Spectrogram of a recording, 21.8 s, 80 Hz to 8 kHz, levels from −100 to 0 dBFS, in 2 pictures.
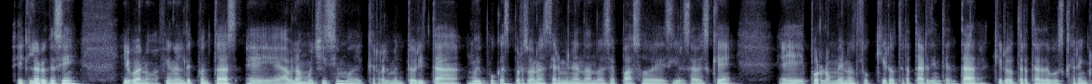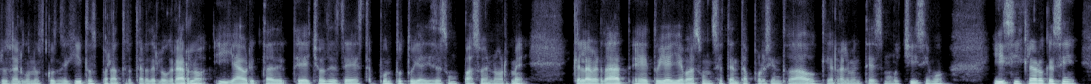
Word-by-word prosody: Sí, 120 - +2
claro 120 -1 +5
que 115 - +3
sí, 135 +2 +3 0.4
y 115 - +1
bueno, 105 -4 +2
a 90 - -6
final 105 +1 +1
de 115 - +2
cuentas, 115 +1 +3
eh, 90 -4 -1
habla 100 +3 +2
muchísimo 110 +4 -1
de 110 - -3
que - - -10
realmente 100 0 -3
ahorita 100 0 +1
muy 125 -2 +2
pocas 135 +1 -5
personas 115 -1 0
terminan 105 -1 0
dando 105 +1 0
ese 105 +1 -3
paso 100 +5 -2
de 105 -3 +1
decir: 95 0 -4
"¿Sabes 105 0 -3
qué? 130 +3 0 0.4
Eh, 100 -3 0
por 105 0 0
lo 95 - -1
menos 105 +5 0
lo - - -5
quiero 110 0 -1
tratar 100 -2 -1
de 100 - -1
intentar, 110 +9 +1
quiero 105 -5 -1
tratar 100 -1 0
de 100 - +2
buscar, 95 +3 -4
incluso, 100 -1 -2
algunos 95 0 -2
consejitos 110 +5 -1
para 110 -5 -2
tratar 95 -1 -6
de 95 - 0
lograrlo", 100 +10 +2
y 105 -3 -1
ya 95 0 +2
ahorita, 105 +2 0
de 100 - -1
de 110 - +2
hecho, 120 +6 0
desde 110 -5 +1
este 105 - -6
punto 125 -2 -1
tú 120 -2 -2
ya 110 - +3
diste 105 0 -1
un 110 -1 -2
paso 110 +1 -2
enorme, 100 +7 -2 0.4
que - - 0
la 95 -1 +6
verdad, 100 +1 +4
eh, 100 -2 +2
tú 100 - -1
ya 100 0 +5
llevas 100 +1 +2
un 105 -2 -1
70% 100 -2 -2
dado, 100 +7 +2
que 110 -6 -4
realmente 95 -1 -4
es 90 - -7
muchísimo, 105 +6 -3 0.5
y 110 -2 +5
sí, 165 +11 0
claro 150 -2 +5
que 130 - +4
sí, 165 +4 0
105 Hz, 225 wpm, -25 LUFS, 100-115 Hz, 0.5 s, la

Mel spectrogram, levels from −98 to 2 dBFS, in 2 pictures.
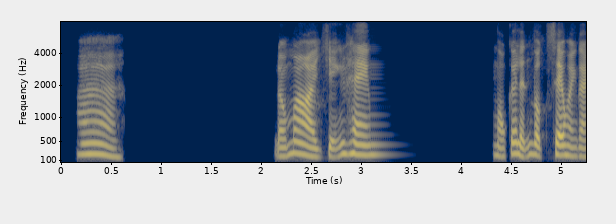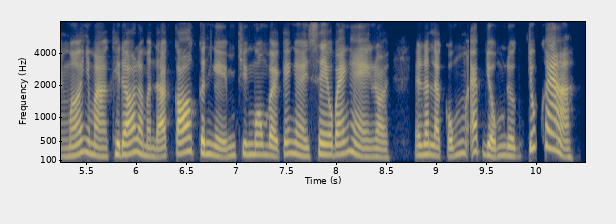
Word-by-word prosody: À. 220 -5 -3 1.5
Đúng 180 +6 -5
rồi, 205 -8 +3
chuyển 180 +6 -6
sang 210 -1 -1 1.0
một 180 -4 -6
cái 235 +4 -1
lĩnh - - -2
vực 205 - -3
sale 210 - +4
hoàn 200 -3 -3
toàn 175 -1 -3
mới, 200 +6 +1
nhưng 250 - -3
mà 190 -3 +2
khi 220 +5 0
đó 220 +2 +5
là 250 - +1
mình 185 -5 -4
đã 175 +2 +3
có 245 +7 +4
kinh 250 -4 +2
nghiệm, 185 0 -2
chuyên 220 +1 -3
môn 215 -1 0
về 195 -3 +2
cái 235 - -2
nghề 205 -6 0
sale 215 +4 +2
bán 220 +5 +2
hàng 190 -9 0
rồi, 165 -2 -2 0.3
cho 205 - -1
nên 220 +1 +1
là 190 - +2
cũng 200 +8 -4
áp 275 +1 -1
dụng 205 -2 0
được 185 -1 -5
chút 345 - -1
ha. 315 - +5
210 Hz, 235 wpm, -22 LUFS, 185-230 Hz, 1.5 s, đó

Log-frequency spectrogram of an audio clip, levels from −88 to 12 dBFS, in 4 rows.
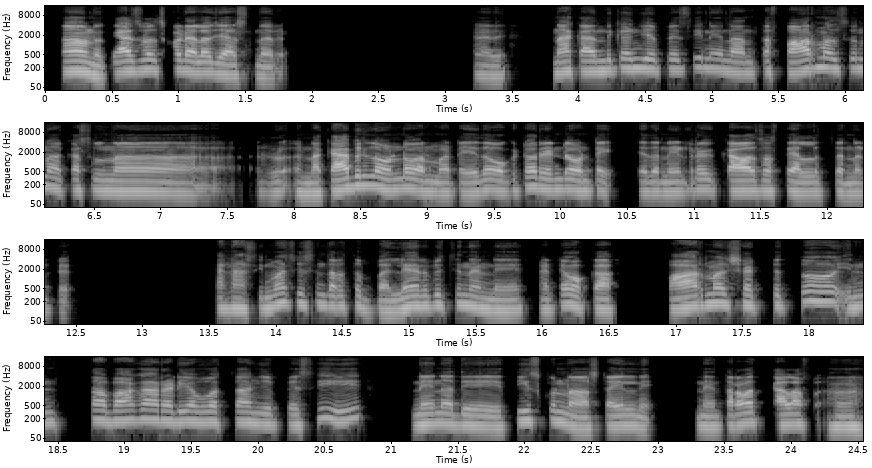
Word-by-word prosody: అవును. 160 -5 +7
క్యాజువల్స్ 165 +3 +3
కూడా 175 -2 +4
ఎలో 150 0 +4
జేస్తున్నారు. 120 -4 -1 1.5
అది. 115 -1 -6 0.4
నాకందుకని 165 +4 +1
జెప్పేసి 180 +2 -6
నేనంత 155 -4 -3 0.2
ఫార్మల్సు 185 +4 +2
నాకసలు 145 -2 -3
నా 130 - +3 1.1
రో 125 - -6 0.2
నా 115 - +3
క్యాబిన్‌లో 175 +5 +7
ఉండవనమాట. 135 -6 +1
ఏదో 145 +4 0
ఒకటో, 145 +6 -2
రెండో 150 0 +1
ఉంటాయి. 135 0 -4 0.2
ఏదన్నా 125 0 -3
ఇంటర్వ్యూకి 150 +2 -5
కావాల్సొస్తే 135 0 +5
ఎళ్ళొచ్చన్నట్టు. 115 -1 -5 1.1
కానా 135 0 -2
సినిమా 145 +6 -1
చూసిన 170 -1 -6
తర్వాత 150 0 -2 0.2
భలే 110 +6 +1
అనిపిచ్చిందండి. 155 -6 -3 0.3
అంటే, 120 +7 -5
ఒక 140 - -17 0.6
ఫార్మల్ 155 +7 +4
షర్టుతో 160 +4 -4 0.3
ఇంత 155 +3 -9 0.2
బాగా 180 +2 +3
రెడీ 170 0 +1
అవ్వొచ్చా? 165 0 -2
అని 150 - -4
జెప్పేసి 140 +8 -7 0.7
నేనది 140 -2 0 0.3
తీసుకున్నా 170 -5 -1
ఆ - - -6
స్టైల్‌ని. 125 -2 -1 0.4
నేను 120 0 -4
తర్వాత 150 +4 +3
చాలా 140 +1 +5
ఫా - - -17 0.2
ఆ! - - -2
150 Hz, 120 wpm, -24 LUFS, 130-165 Hz, 1.5 s, అవును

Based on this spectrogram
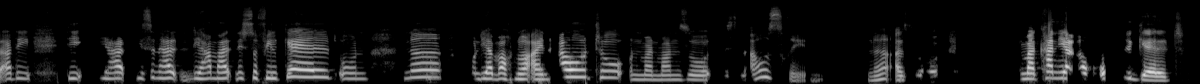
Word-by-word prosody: Ah, 260 - -2
die 275 0 -11 0.4
die 275 0 -6 0.2
die 280 -1 -8
hat 280 0 +1
die 285 - -11
sind 290 +2 -9
halt 290 0 +2
die 275 -1 -5
haben 280 +1 -4
halt 280 -2 0
nicht 280 -1 -9
so 295 - -3
viel 280 0 -3
Geld 335 +2 +4
und, 260 0 -9 0.3
ne, 330 +3 0 0.3
und 260 -1 -11
die 270 - +2
haben 260 -1 +2
auch 255 -3 +3
nur 245 0 +2
1 235 0 +2 0.2
Auto 330 -2 +4
und 220 +1 -10
mein 220 -1 -5
Mann 215 +1 -7
so: 215 -1 -5 0.2
„Das 200 - -24
sind 415 - -23
Ausreden, 325 0 -9 0.4
ne?“ 210 +7 -5
Also, 200 +1 -6 1.0
man 255 0 +6
kann 295 +1 +5
ja 280 - +8
auch 265 - +3
ohne 280 -5 -2
Geld, 190 -5 +3
275 Hz, 195 wpm, -21 LUFS, 235-300 Hz, 1.0 s, ja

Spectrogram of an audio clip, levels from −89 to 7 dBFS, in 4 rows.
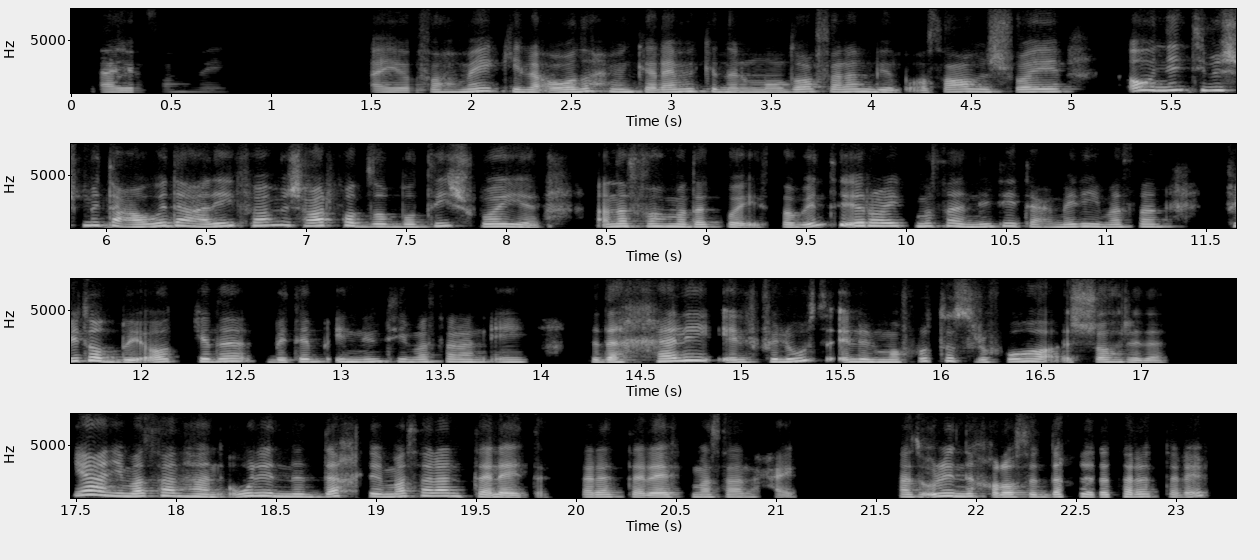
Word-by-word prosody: أيوه 175 -1 -5
فاهماكِ. 180 -1 -32 0.7
أيوه 175 0 -5
فاهماكِ، 195 +8 -3
لأ 180 -3 -1
واضح 210 +6 0
من 200 -1 0
كلامِك 200 +4 -2
إن 195 - -3
الموضوع 175 +4 -3
فعلًا 215 -1 -3
بيبقى 180 -6 -4
صعب 205 +5 -2
شوية 205 +2 -2 0.3
أو 340 - +4
إن 310 -2 +1
أنتِ 340 -1 -2
مش 320 0 -1
متعوّدة 280 -3 +2
عليه، 250 +2 +2
فمش 295 0 -1
عارفة 290 +1 +3
تضبطيه 215 0 -2
شوية، 220 -9 +1 0.3
أنا 235 +1 +4
فاهمة 230 -2 +1
ده 195 -2 +1
كويس. 190 -4 -2
طَب 180 0 -1
أنتِ 360 - 0
إيه 365 - +6
رأيِك 275 -1 +3
مثلًا 245 +1 0
إن 200 -3 +1
أنتِ 220 +4 -1
تعملي 210 -1 -1
مثلًا 205 +2 -2 0.3
في 255 - +1
تطبيقات 210 - +2
كده 230 +1 +1
بتبقى 200 +5 -1
إن 195 - +1
أنتِ 215 +1 -2
مثلًا 205 -1 -2
إيه، 185 -2 -4 0.3
تدخّلي 235 +11 +3
الفلوس 205 - 0
اللي 205 +1 +2
المفروض 185 +6 -1
تصرفوها 220 -3 -1
الشهر 185 -2 -2
ده، 145 -1 -5 0.3
يعني 350 -8 +5
مثلًا 245 -2 +3
هنقول 215 +6 +1
إن 230 -5 +3
الدَخل 220 +3 +1
مثلًا 265 +3 +2
3، 180 -4 +3 0.2
3000 185 -1 +2
مثلًا 180 -1 -3
حاجة، 175 - -8 0.5
هتقول 205 - +2
لي 265 - +5
إن 230 -1 +3
خلاص 190 -3 +1
الدَخل 200 +3 0
ده 190 - +1
3000 205 -3 -1
210 Hz, 180 wpm, -26 LUFS, 185-245 Hz, 0.7 s, إيه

